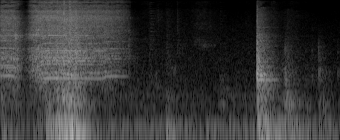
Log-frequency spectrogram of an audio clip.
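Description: Cordless power drill driving a screw tight through an aluminum rod while assembling a four-layer grow out pen, heard as one loud close whirring burst that then cuts off, followed later by a second short spin.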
